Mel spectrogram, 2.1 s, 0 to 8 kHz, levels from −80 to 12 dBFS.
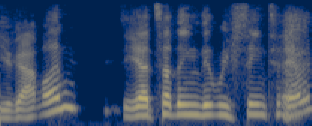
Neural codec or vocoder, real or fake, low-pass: codec, 16 kHz, 1.1 kbps, Voila-Tokenizer; fake; 7.2 kHz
